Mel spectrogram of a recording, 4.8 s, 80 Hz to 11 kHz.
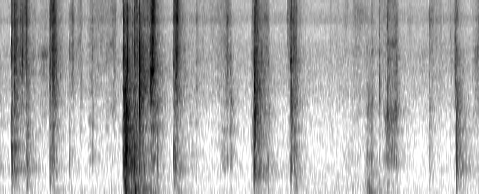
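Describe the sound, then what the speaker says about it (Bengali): Tarot cards shuffled and drawn in a series of soft, papery slaps and flicks, one louder riffle burst in the middle, close up with no talking. "প্লিজ অ্যাঞ্জেল, আমি আর 2টো কার্ড নেব।"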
